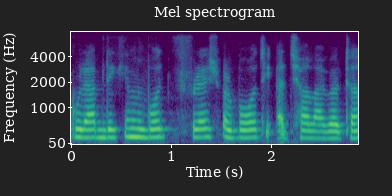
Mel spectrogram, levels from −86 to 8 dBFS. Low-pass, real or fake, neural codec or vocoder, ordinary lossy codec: 7.2 kHz; fake; codec, 16 kHz, 2 kbps, X-Codec, WavLM features, trained on Multilingual LibriSpeech; Opus, 16 kbps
